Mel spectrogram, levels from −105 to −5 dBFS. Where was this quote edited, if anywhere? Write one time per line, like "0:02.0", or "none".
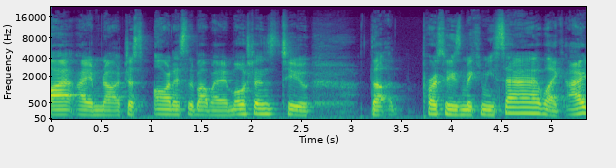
none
